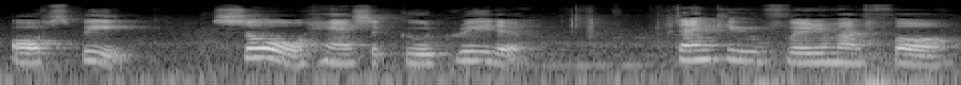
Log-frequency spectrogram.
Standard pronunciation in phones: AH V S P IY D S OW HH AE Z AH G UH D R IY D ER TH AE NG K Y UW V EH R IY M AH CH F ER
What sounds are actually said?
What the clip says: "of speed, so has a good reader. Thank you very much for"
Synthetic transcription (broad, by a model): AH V S P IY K S OW HH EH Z AH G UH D R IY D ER T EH NG K Y UW V EH R IY M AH CH F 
